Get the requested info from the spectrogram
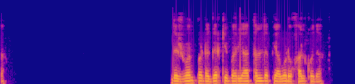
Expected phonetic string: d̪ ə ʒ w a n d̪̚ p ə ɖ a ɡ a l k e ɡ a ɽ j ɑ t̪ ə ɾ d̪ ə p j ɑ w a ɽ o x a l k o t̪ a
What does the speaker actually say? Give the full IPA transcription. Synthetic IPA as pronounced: d̪ ə ʒ w a n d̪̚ p ə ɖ a ɡ a ɾ k e b a ɾ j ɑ t̪ ə l d̪ ə p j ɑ w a ɽ o x a l k o d̪ a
